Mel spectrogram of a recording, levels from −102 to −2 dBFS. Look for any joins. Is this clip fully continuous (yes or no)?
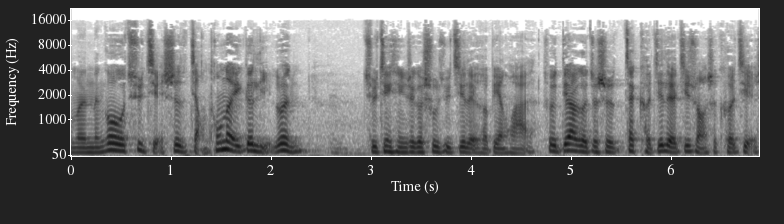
no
